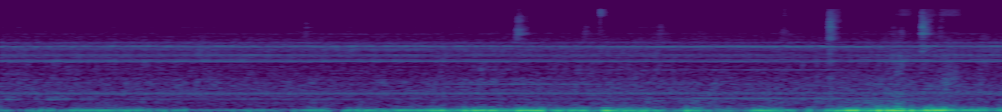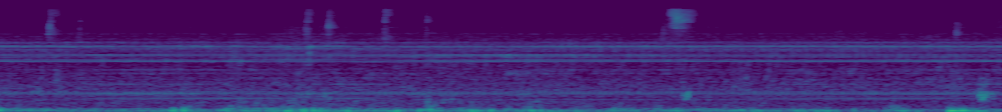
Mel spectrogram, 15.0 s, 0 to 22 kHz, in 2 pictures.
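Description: Hong Kong Light Rail Phase 1 tram car running on its track, heard from inside: a low rumble of wheels and running gear that swells twice in the first half, then grows quieter as the car slows toward a stop. Faint steady whines and a few light clicks run beneath it.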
